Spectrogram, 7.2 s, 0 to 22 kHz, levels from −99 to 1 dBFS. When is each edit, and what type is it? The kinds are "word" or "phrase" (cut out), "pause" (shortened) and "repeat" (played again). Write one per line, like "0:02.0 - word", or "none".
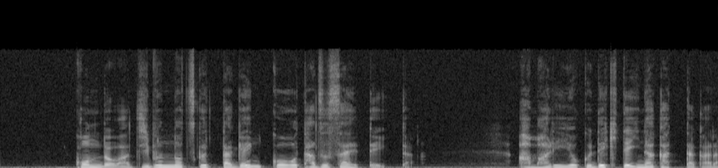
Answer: none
